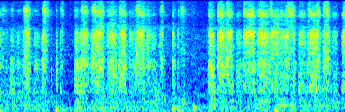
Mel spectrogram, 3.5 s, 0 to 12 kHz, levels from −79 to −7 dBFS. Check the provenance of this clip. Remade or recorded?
recorded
